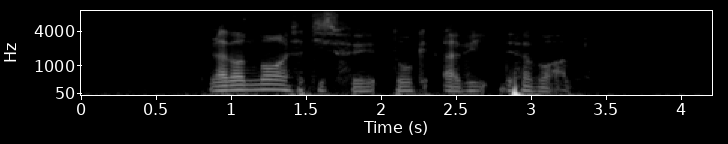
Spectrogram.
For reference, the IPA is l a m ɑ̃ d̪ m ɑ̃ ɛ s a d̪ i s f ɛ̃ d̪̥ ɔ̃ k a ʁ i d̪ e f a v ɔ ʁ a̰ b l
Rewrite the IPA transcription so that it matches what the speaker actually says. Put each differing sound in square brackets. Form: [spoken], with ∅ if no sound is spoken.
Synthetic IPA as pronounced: l a m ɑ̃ d̪ m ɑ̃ ɛ s a [t̪] i s f [ɛ] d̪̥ ɔ̃ k a [v] i d̪ e f a v ɔ ʁ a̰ b l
